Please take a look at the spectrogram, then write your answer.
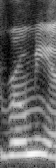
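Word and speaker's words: Rumi: rights to using his work do that rich roomie is spelled Ru m i so a lot of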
